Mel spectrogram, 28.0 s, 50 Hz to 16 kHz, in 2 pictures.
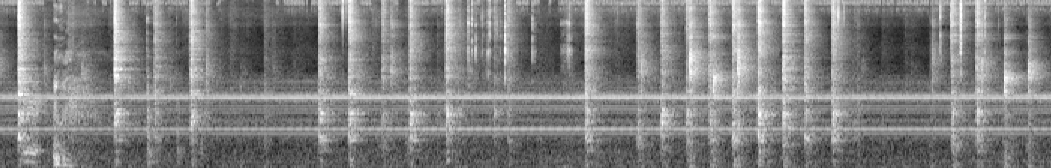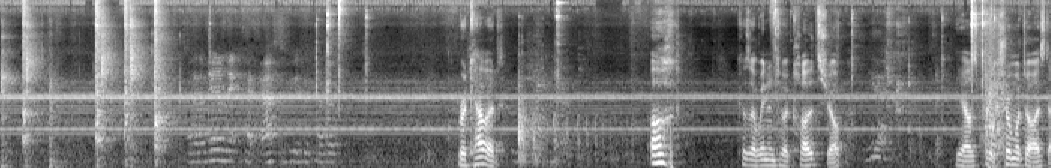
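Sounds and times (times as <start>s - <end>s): metal lock parts clicking: 6.0s - 8.0s, 12.5s - 13.2s, 27.0s - 27.3s.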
